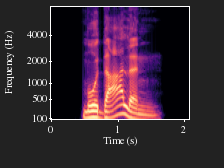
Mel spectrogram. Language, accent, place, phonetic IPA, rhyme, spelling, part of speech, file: German, Germany, Berlin, [moˈdaːlən], -aːlən, modalen, adjective, De-modalen.ogg
- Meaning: inflection of modal: 1. strong genitive masculine/neuter singular 2. weak/mixed genitive/dative all-gender singular 3. strong/weak/mixed accusative masculine singular 4. strong dative plural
